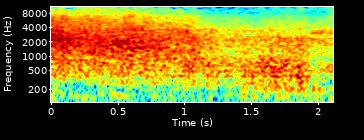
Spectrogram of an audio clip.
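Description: Steady rustling and scraping of a large cardboard carton as it is tipped over onto the floor and its lid flaps are pulled open.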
